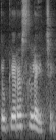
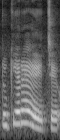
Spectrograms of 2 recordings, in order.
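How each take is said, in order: First: The last word is said with its first l. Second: The last word is said without its first l. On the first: It models the correct word for the baby. The speaker calls it right. "lo correcto es decirle correctamente" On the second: It copies the baby's own way of saying the word. The speaker calls it wrong. "el papá empieza"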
